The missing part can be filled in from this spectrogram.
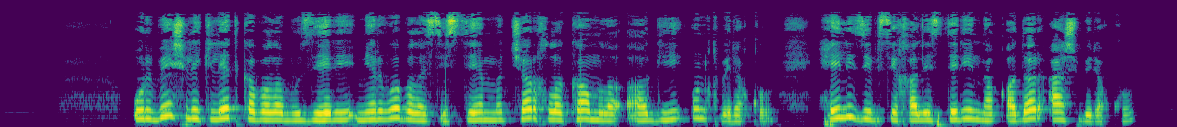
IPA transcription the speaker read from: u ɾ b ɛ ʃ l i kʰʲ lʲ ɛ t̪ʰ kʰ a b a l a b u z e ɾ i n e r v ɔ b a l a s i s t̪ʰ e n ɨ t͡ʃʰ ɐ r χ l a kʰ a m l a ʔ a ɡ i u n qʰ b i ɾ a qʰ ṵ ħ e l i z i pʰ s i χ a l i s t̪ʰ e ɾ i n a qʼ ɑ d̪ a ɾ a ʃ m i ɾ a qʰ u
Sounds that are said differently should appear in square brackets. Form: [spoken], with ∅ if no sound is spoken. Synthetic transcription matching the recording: u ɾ b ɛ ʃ l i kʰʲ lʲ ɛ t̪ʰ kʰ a b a l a b u z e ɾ i n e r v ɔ b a l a s i s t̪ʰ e [m] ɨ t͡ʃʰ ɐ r χ l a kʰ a m l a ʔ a ɡ i u n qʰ b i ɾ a qʰ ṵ ħ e l i z i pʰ s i χ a l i s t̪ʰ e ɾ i n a qʼ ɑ d̪ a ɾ a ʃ [b] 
